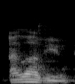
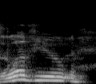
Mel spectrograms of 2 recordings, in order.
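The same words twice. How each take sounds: First: It is said in a tired man's voice. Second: It is said in an eager child's voice.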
